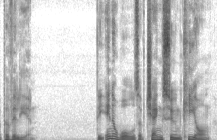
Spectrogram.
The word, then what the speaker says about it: Cheng Sun Kiong: The inner walls of Cheng Sun Kiong, the main hall of the temple, pronounced as Sheng Shun Gong in Mandarin, feature depictions of the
